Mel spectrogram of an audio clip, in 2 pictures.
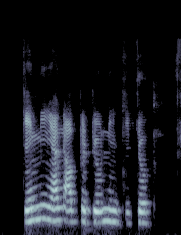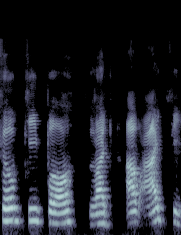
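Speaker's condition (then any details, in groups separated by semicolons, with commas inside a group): Cerebral palsy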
